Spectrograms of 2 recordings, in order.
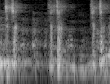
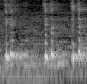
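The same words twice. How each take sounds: First: Short clipped beeps of a heart monitor. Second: Very high squeaky cek cek, like an ECG blip; high heart monitor beeps. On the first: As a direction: tap out each cek like a monitor blip. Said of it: "Harus seperti detektor jantung". (bunyi cek cek monitor jantung) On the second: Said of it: "E K G ya?". (bunyi monitor jantung melengking tinggi) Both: Shown as a demonstration.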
